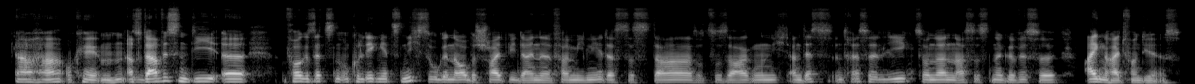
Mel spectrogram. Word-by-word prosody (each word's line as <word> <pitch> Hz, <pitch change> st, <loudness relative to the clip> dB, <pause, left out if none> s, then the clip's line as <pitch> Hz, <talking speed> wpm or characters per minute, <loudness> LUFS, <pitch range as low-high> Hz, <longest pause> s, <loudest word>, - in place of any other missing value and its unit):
Aha, 115 Hz, +1 st, +2 dB
okay, 110 Hz, -6 st, 0 dB
mhm, 105 Hz, +3 st, -2 dB
also 110 Hz, -2 st, 0 dB
da 130 Hz, +3 st, +10 dB
wissen 155 Hz, -6 st, 0 dB
die, 140 Hz, 0 st, +1 dB
äh, 125 Hz, 0 st, +7 dB, 0.4 s
Vorgesetzten 140 Hz, 0 st, 0 dB
und 125 Hz, -, -6 dB
Kollegen 130 Hz, 0 st, -1 dB
jetzt 125 Hz, +1 st, -5 dB
nicht 165 Hz, +5 st, -2 dB
so 115 Hz, -2 st, -6 dB
genau 110 Hz, -1 st, +2 dB
Bescheid 110 Hz, 0 st, 0 dB
wie 110 Hz, -, -6 dB
deine 100 Hz, -1 st, -1 dB
Familie 105 Hz, +3 st, -3 dB
dass 105 Hz, -2 st, -6 dB
da 105 Hz, 0 st, +1 dB
sozusagen 105 Hz, +1 st, -3 dB
nicht 105 Hz, 0 st, -8 dB
an 105 Hz, 0 st, -2 dB
Desinteresse 120 Hz, 0 st, -6 dB
liegt, 130 Hz, +6 st, -3 dB
sondern 110 Hz, -1 st, +1 dB
dass 100 Hz, 0 st, -4 dB
es -, -, -10 dB
'ne 110 Hz, -1 st, -2 dB
gewisse 105 Hz, -1 st, -2 dB, 0.2 s
Eigenheit 105 Hz, -6 st, +5 dB
von 95 Hz, -1 st, -5 dB
dir 90 Hz, -6 st, -5 dB
ist? -, -, -12 dB
110 Hz, 175 wpm, -24 LUFS, 105-125 Hz, 0.4 s, da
